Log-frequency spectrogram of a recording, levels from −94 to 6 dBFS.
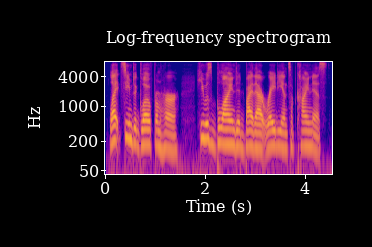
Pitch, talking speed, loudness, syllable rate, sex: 160 Hz, 185 wpm, -18 LUFS, 4.9 syllables/s, female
